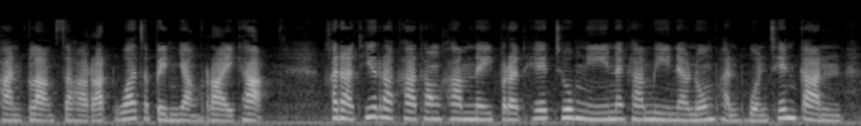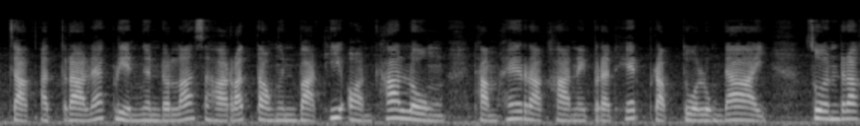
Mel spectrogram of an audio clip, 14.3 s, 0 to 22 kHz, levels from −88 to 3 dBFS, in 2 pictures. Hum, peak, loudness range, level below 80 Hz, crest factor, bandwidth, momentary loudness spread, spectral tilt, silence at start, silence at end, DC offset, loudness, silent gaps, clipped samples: none; -8 dBFS; 1 LU; -54 dBFS; 20 dB; 11.5 kHz; 5 LU; -6 dB/octave; 0 s; 0 s; under 0.1%; -26 LUFS; none; under 0.1%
